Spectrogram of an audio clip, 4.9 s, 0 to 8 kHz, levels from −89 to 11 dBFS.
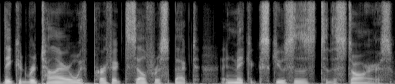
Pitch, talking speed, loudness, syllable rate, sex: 95 Hz, 160 wpm, -19 LUFS, 4.2 syllables/s, male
